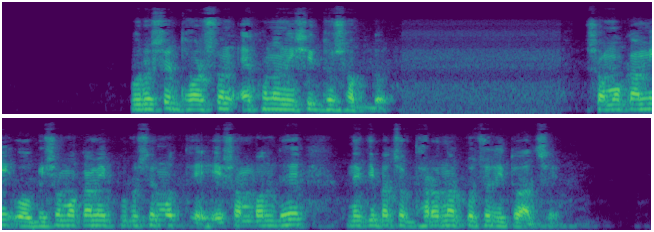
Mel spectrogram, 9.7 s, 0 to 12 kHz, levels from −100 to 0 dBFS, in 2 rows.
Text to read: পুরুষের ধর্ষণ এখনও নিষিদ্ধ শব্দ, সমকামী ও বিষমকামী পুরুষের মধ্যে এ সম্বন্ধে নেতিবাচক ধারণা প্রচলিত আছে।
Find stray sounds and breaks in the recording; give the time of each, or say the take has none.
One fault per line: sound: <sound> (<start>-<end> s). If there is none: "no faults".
no faults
